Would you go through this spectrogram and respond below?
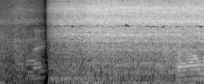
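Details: Venomous Russell's viper hissing to defend itself during a snake rescue, as loud as a pressure-cooker whistle: a sudden, harsh, continuous airy rush that swells and holds, with a man talking briefly before and at the end.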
